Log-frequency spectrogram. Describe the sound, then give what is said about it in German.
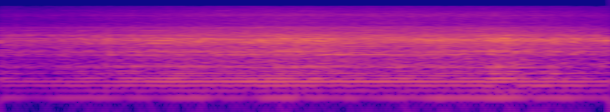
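A jigsaw cuts through a board for a changing cubicle, giving a steady buzzing motor whine with a constant droning hum that swells slightly after the start and holds throughout. “Ich säge das hier gleich durch mit der Stichsäge”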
